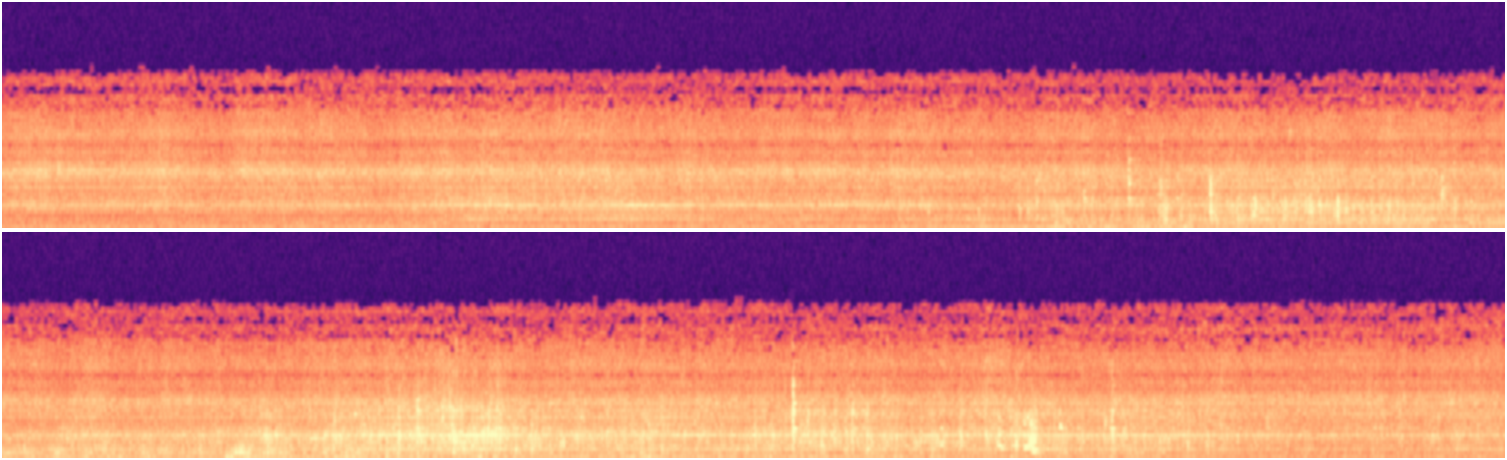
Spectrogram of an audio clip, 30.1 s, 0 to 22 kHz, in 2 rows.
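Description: Fiat Kobelco EX355 crawler excavator's diesel engine running steadily as it works, the drone swelling slightly past the middle. A few faint clanks come in the second half.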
